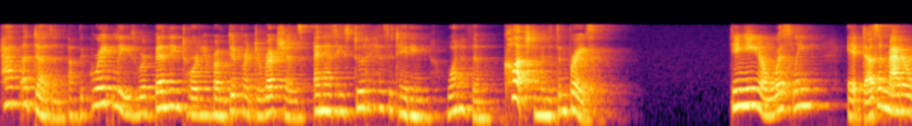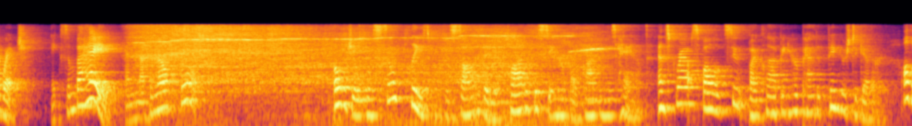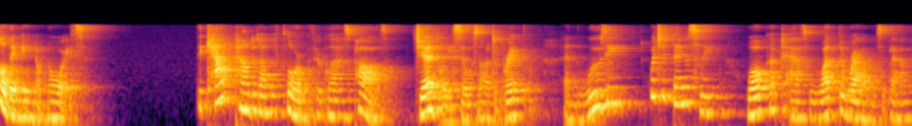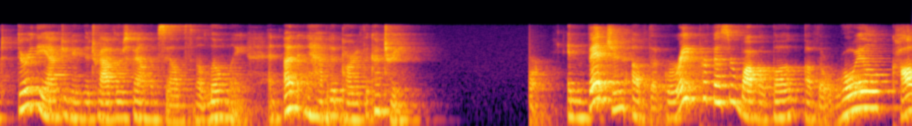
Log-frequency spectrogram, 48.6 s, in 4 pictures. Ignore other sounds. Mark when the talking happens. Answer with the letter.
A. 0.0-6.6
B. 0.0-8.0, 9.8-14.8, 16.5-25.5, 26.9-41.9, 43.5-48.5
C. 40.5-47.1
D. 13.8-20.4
B.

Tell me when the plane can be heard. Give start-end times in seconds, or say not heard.
13.8-20.4.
